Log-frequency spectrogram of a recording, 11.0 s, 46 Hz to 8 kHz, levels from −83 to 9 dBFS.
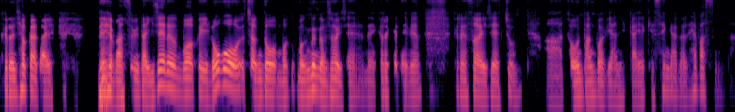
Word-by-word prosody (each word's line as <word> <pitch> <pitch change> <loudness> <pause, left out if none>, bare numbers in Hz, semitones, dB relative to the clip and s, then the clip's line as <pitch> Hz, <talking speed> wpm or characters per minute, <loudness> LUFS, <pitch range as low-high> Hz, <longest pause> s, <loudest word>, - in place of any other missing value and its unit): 그런 115 -2 +2
효과가 125 -4 +4 0.9
네 115 +4 +5
맞습니다. 100 +1 +1
이제는 130 - +3
뭐 115 0 +4
거의 110 -3 -2
로고 155 - +6
정도 105 -1 +2
먹 100 0 -5
먹는 110 +5 +2
거죠 115 -1 +1
이제 90 -1 -8
네 95 -3 -10
그렇게 105 -1 -4
되면. 100 +1 -6 0.5
그래서 105 -1 -2
이제 95 0 -3
좀 95 - -8 0.4
'아 80 -1 -10
좋은 95 +1 -1
방법이 95 -1 -4
아닐까.' 85 +1 -10
이렇게 - - -12
생각을 105 -5 -5
해봤습니다. 120 -2 -8
105 Hz, 320 characters per minute, -24 LUFS, 95-115 Hz, 0.9 s, 로고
